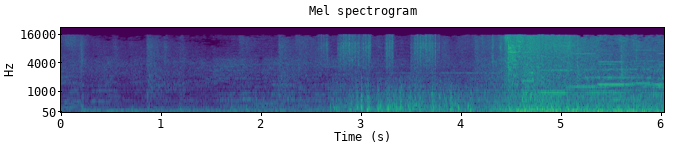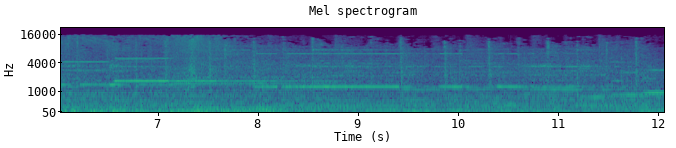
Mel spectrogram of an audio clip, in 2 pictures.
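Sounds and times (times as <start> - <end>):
deep thunder-like rumbling: 2.7 - 9.0.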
